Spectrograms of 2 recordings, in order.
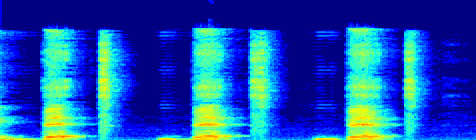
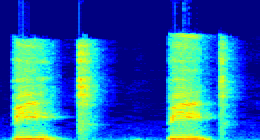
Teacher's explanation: this is a short I when we say bit bit bit the sound goes down bit bit so imagine sending the sound down bit bit but when we say beat beat the sound goes out and a little bit up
